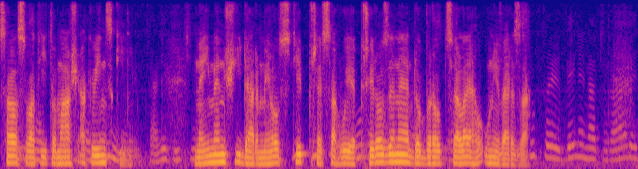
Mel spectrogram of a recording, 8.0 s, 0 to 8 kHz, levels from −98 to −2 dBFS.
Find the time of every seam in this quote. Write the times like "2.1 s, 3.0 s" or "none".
none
